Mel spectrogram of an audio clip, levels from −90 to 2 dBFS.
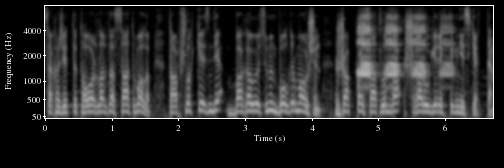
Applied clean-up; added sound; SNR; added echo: none; Bird vocalization, bird call, bird song; -3 dB; none.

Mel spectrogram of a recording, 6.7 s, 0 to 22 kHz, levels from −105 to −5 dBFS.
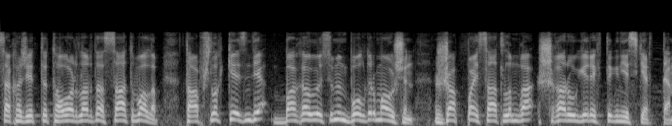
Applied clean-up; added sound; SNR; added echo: none; none; none; none.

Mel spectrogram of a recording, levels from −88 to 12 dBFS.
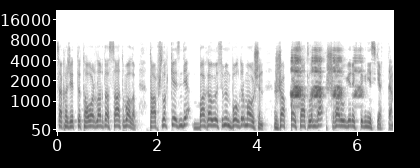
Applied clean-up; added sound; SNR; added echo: classical method log-MMSE.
